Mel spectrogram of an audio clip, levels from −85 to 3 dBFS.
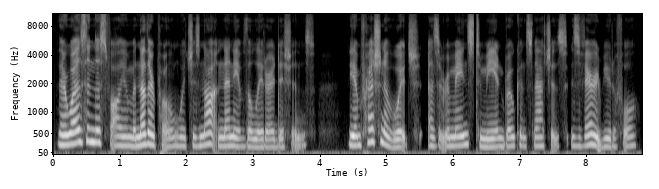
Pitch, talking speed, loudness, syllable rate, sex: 220 Hz, 210 wpm, -18 LUFS, 6.0 syllables/s, female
